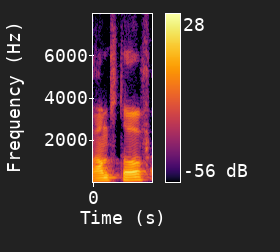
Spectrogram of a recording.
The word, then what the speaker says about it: Rahmstorf: Let me pronounce it in German. Um Stefan Rahmstorf.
